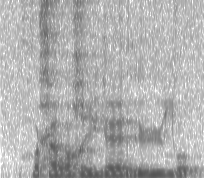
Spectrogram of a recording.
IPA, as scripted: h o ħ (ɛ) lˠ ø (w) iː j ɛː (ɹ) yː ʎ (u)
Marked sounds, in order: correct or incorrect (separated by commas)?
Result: correct, incorrect, incorrect, incorrect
